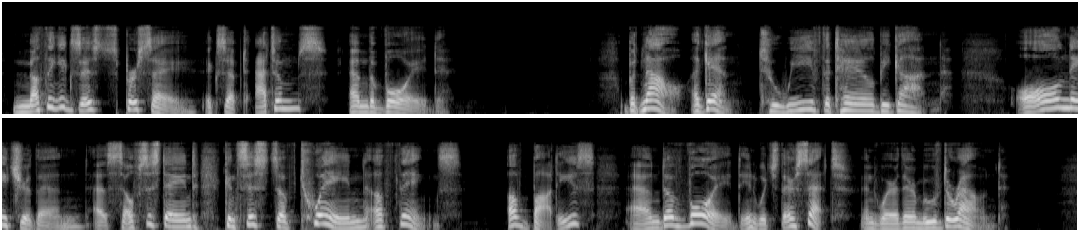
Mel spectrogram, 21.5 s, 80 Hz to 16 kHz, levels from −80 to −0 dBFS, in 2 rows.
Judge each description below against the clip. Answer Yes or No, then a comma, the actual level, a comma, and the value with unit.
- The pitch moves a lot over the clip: Yes, wide, 6.6 semitones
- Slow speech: Yes, slow, 115 wpm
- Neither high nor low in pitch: Yes, medium, 165 Hz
